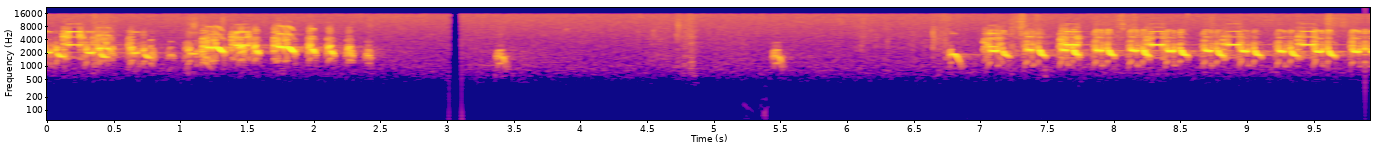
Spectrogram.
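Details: Grey francolin (teetar) delivering loud, ringing, rapidly repeated calls, breaking off into a quiet pause with a few scattered single notes, then resuming the fast rhythmic series near the end.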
